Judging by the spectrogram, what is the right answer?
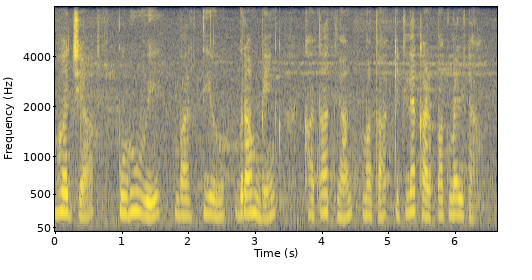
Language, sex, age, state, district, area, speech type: Goan Konkani, female, 18-30, Goa, Salcete, rural, read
